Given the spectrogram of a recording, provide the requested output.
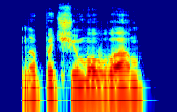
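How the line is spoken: Lifeless question. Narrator (Russian): снова спросила Джессика таким же безжизненным тоном

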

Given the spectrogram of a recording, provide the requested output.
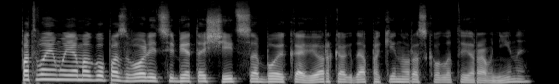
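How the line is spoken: Quiet question, female. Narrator (Russian): Негромко спросила Тин

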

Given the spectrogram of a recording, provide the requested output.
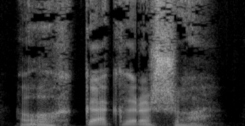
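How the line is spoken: Sigh. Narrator (Russian): вздохнул Палыч

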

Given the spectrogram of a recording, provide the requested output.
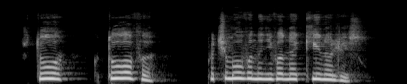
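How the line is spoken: Shocked trembling question. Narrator (Russian): ошеломленный произошедшим, отец Люк дрожащим голосом спросил

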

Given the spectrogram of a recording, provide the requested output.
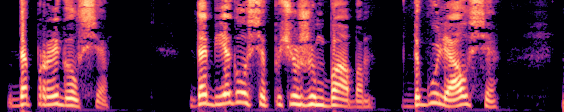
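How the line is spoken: Sudden angry declaration. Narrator (Russian): неожиданно зло заявил дежурный

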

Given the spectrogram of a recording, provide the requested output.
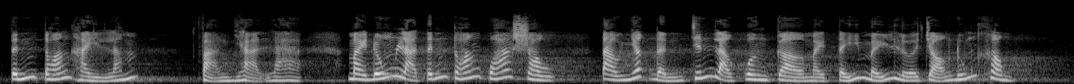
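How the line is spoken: Smiling, hoarse voice. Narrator (Vietnamese): Lâm Niệm Từ mỉm cười, giọng nói khàn khàn

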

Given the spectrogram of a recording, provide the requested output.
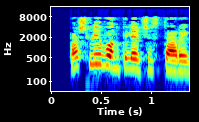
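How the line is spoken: Loud barking shout. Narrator (Russian): гаркнул он

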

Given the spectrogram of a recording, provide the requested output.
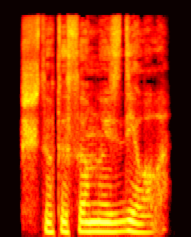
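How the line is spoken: Hoarse, rising rage. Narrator (Russian): с вскипающим бешенством прохрипел

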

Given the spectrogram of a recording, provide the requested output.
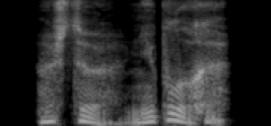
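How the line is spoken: Whisper. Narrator (Russian): Шепотом произнес я

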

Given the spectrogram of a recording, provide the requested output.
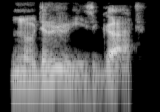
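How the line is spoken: Furious hoarse rasp. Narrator (Russian): прохрипел Денис, которого почему-то обуяла неприсущая ему дикая ярость

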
